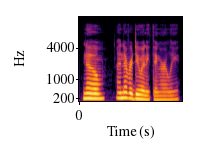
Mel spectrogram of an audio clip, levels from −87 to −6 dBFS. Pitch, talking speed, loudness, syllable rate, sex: 190 Hz, 145 wpm, -16 LUFS, 5.9 syllables/s, female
